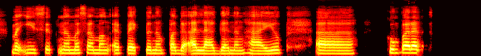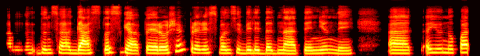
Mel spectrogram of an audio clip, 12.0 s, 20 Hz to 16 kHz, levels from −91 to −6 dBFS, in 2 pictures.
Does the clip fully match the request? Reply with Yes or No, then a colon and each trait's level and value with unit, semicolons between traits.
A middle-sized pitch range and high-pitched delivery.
No: narrow, 2.2 semitones; high, 210 Hz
